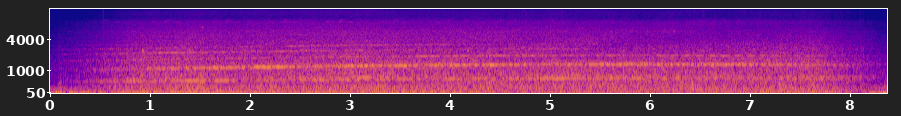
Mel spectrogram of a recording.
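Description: Mercedes Vision AVTR electric car driving by with a whine of several tones that rise slowly in pitch as it gathers speed, over a steady rush of road and wind noise.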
